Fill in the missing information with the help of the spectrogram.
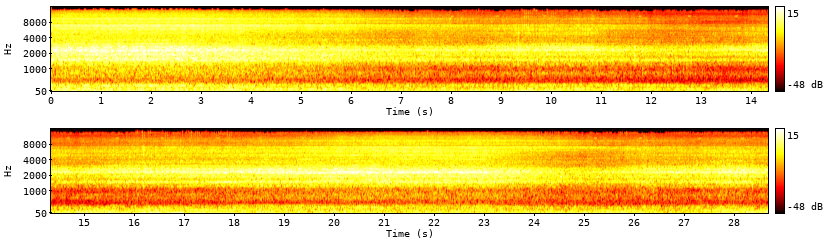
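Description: A car driving steadily along a road: continuous engine and tyre noise, the engine pitch shifting only slightly.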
